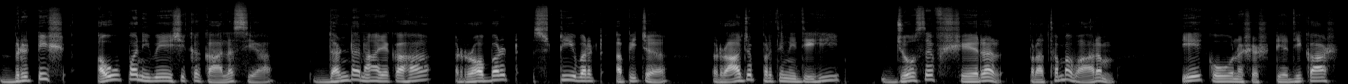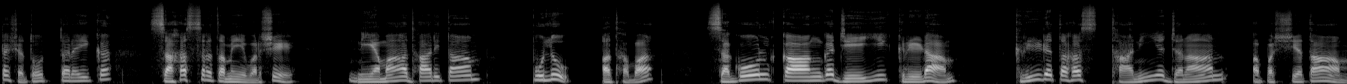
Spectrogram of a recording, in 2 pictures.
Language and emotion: Sanskrit, neutral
